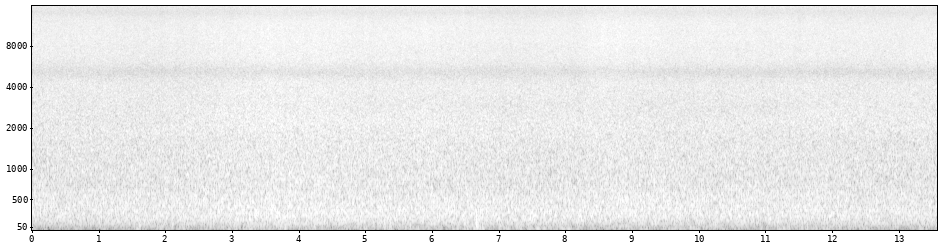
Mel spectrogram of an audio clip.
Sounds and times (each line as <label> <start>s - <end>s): rough sea 0.0s - 13.5s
